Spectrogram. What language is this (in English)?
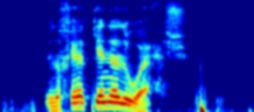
Kabyle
